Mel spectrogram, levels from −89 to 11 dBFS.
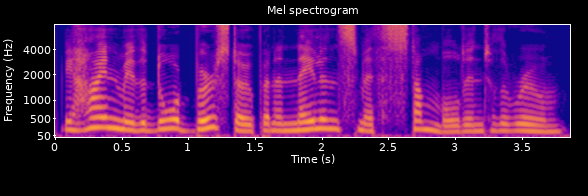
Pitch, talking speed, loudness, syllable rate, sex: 195 Hz, 200 wpm, -18 LUFS, 4.8 syllables/s, female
